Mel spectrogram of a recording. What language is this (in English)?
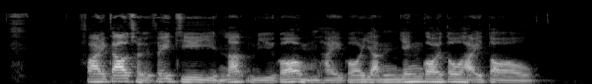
Cantonese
